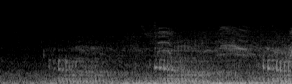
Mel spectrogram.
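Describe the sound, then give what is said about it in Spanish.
A rutting male deer bellows in one long, continuous, rough low roar that holds steady and fairly loud throughout, with no other sounds. “Está en pleno celo. El macho se pavonea, berrea”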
